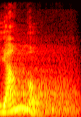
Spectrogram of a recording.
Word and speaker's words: llamo: You say, me llamo. My name is. Then you mention your name. We say it again. Again, the double L there is pronounced as Y. Me llamo.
